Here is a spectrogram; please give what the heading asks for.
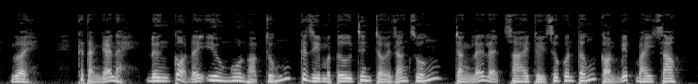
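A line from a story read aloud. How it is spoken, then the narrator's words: Hissing furious roar. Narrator (Vietnamese): hận không thể một đau làm thịt người này, rít gào nói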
